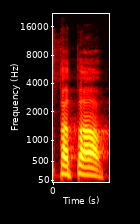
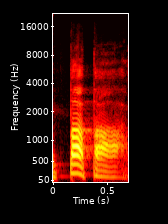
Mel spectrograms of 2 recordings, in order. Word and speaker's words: papa: D'ailleurs, en italien, ils disent papa pour le pape et papa pour le père. Simplement, l'accent tonique va changer. C'est papa pour le papa et papa pour le pape.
